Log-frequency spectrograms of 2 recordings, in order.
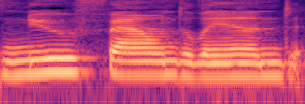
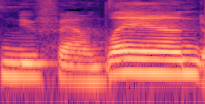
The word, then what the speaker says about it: Newfoundland: you are yes so newfoundland uh which is new found land and is often pronounced as new found land or newfoundland but newfoundlanders pronounce it newfoundland newfoundland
